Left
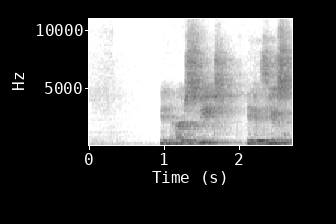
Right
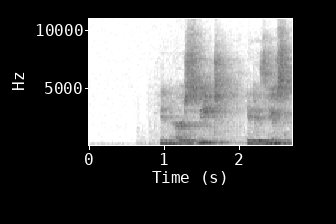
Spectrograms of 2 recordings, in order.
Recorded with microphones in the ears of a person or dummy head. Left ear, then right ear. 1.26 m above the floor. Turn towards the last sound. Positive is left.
turn(degrees=-15)  # may be behind; listen again after turning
